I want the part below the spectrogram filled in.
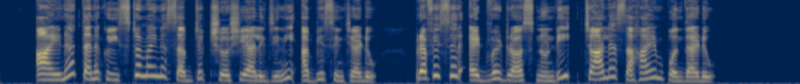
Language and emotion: Telugu, neutral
